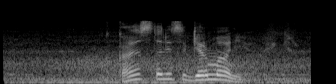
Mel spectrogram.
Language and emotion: Russian, positive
